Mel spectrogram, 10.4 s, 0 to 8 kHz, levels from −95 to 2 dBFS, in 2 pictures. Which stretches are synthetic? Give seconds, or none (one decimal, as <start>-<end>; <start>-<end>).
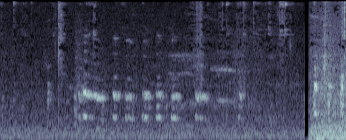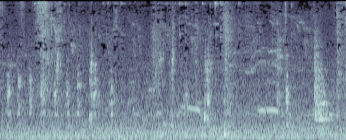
none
